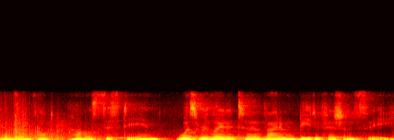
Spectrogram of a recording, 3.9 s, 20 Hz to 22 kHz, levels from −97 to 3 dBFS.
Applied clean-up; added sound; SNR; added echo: none; Fireworks; 18 dB; reverberation time 0.5 s.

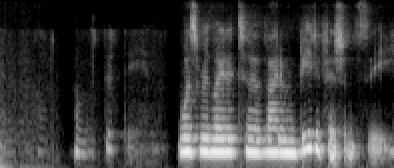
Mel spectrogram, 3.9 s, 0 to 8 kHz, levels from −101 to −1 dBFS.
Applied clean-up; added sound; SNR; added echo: neural mask model DeepFilterNet 3.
